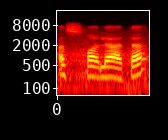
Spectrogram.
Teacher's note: صاد کو موٹا پر کر کے پڑھیں گے.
